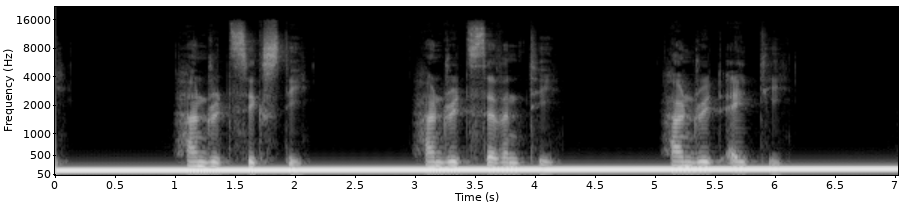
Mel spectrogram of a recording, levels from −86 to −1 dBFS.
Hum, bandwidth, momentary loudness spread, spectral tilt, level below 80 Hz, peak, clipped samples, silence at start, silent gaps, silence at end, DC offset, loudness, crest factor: none; 12 kHz; 0 LU; -8.5 dB/octave; -54 dBFS; -4 dBFS; under 0.1%; 0 s; none; 0 s; under 0.1%; -13 LUFS; 8 dB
